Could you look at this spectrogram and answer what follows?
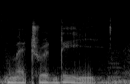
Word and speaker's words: maître d': In French, it is said as maître d, maître d, but in English, it is generally said as maître d, Maître d. d. Maître d, from French maître d or maître d'hôtel.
